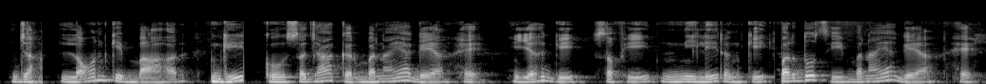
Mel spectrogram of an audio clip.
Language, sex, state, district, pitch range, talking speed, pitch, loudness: Bhojpuri, male, Uttar Pradesh, Gorakhpur, 110-135 Hz, 140 wpm, 115 Hz, -20 LUFS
